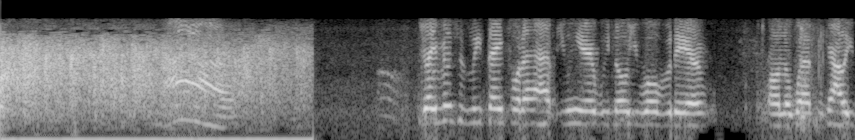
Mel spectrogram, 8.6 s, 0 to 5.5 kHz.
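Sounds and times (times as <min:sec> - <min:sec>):
round of clapping applause: 0:00.0 - 0:03.2
speech: 0:04.4 - 0:08.5.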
